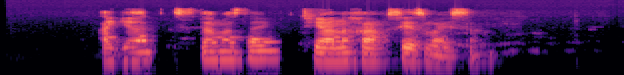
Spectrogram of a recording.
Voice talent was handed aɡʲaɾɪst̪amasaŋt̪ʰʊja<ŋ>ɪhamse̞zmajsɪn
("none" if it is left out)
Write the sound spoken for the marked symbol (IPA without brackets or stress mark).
n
